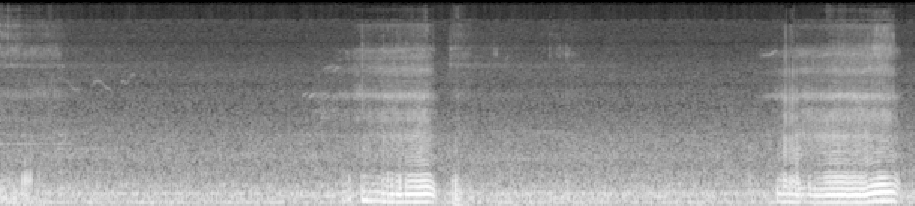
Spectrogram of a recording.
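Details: Sleeping female miniature schnauzer snoring, said to snore louder when the TV is turned up: two loud, rattling snores on in-breaths, separated by quiet breathing.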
